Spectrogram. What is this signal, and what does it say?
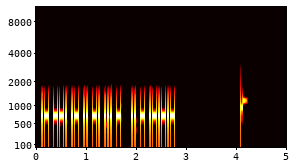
Morse code, heard as a keyed tone, about 40 wpm, 700 Hz. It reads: AGAINST IT.
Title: Sentences from Top 1500 Words 40wpm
